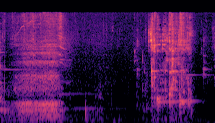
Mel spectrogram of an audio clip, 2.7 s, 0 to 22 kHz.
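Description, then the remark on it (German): Wine, a 2021 Chablis from Burgundy, splashes and trickles into a glass in two bursts, a bright liquid pour followed by a short clink and then a second gurgling pour with high, glassy ringing tones. “Ein bisschen Vino. Der Wein der Woche. Schenk ein.”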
